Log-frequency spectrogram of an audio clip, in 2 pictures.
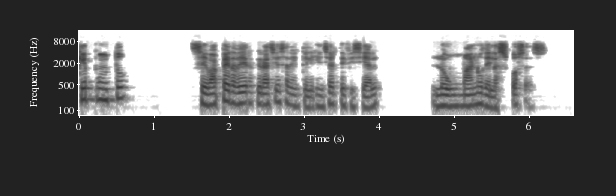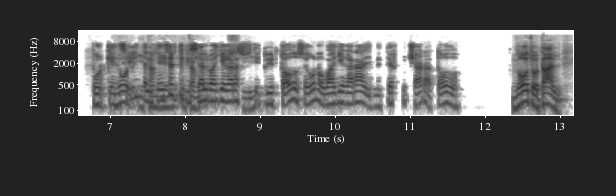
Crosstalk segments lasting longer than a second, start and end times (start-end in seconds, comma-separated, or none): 7.0-9.0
